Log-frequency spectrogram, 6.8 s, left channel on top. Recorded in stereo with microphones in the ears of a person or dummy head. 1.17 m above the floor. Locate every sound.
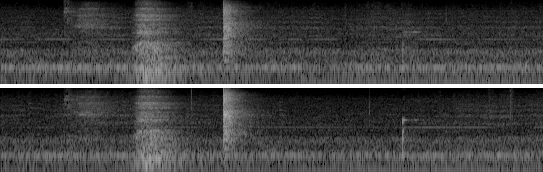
0.8 s breathing: 30° left (ahead or behind), 5.5 m
2.8 s a clap: 15° right (ahead or behind), 0.8 m
5.0 s a clink: 60° right (ahead or behind), 0.9 m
